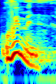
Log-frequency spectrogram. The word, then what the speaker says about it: women: For plural form, we have women. So how will pronounce it?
